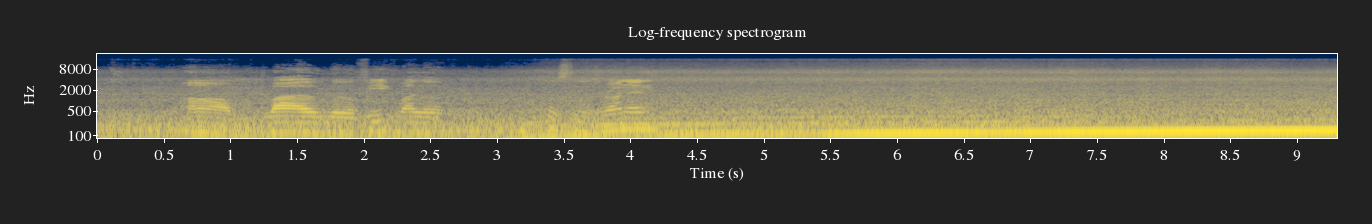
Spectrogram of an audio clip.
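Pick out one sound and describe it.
A car engine hums steadily, growing louder and higher partway through.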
